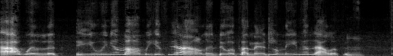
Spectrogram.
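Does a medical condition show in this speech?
Yes: cerebral palsy; speech affected.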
